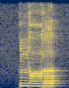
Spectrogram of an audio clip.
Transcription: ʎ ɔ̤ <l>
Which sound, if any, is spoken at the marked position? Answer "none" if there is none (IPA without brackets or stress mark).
r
